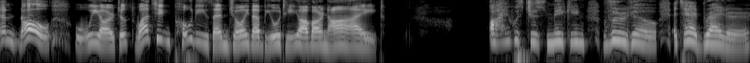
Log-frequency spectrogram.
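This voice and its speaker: A put-on character voice at a fairly slow pace, in a very clean recording with a silent background. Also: woman, fairly high pitch for a woman. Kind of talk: archaic royal speech. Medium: read story. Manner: formal, uses royal we.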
